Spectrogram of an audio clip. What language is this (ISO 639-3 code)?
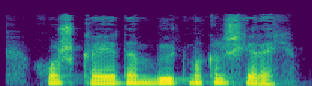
uzb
